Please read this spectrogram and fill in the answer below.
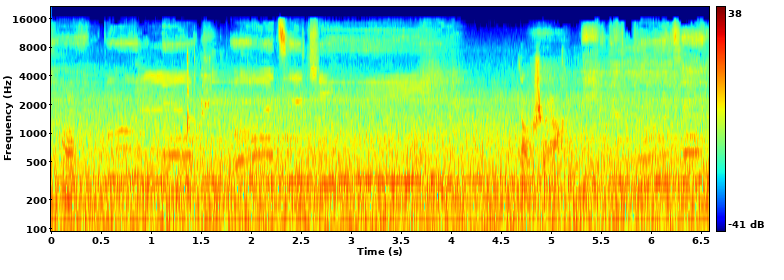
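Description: A slow pop ballad with a sung vocal, laid over a steady low drone of airliner cabin noise.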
